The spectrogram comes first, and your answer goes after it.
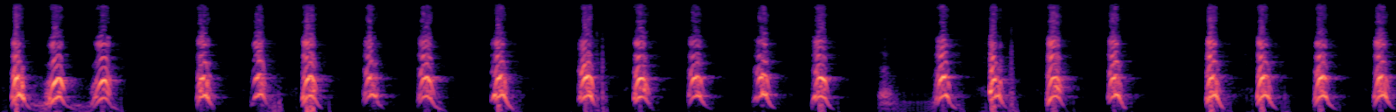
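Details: Rapid, evenly spaced barks from Luna, a household Boxer bitch, almost two per second for fourteen seconds, with one softer, muffled bark midway and no background noise.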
